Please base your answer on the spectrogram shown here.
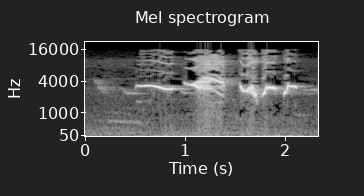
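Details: Oriental magpie-robin song, played as a lure to get lazy magpie-robins singing: a long clear whistle, then a harsh burst of rapid notes, ending in three short bright whistled phrases over a quiet background.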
